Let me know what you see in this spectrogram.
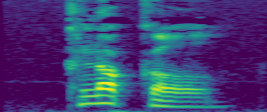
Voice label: "knokkel", Dutch

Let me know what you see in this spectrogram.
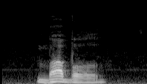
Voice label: "babbel", Dutch

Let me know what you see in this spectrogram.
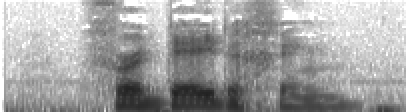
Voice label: "verdediging", Dutch

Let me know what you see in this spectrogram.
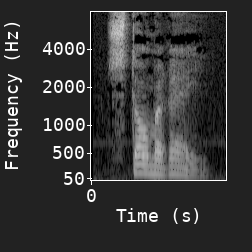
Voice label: "stomerij", Dutch

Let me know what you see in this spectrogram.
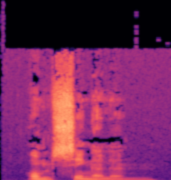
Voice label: "omsingelen", Dutch

